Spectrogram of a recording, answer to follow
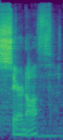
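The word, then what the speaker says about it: Tsernoth: time dm um so the wizard's name is saranoth t-s-e-r-n-o-t-h which i think i mispronounced the first time through pardon me and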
